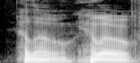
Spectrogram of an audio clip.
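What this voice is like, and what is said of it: Put-on radio announcer voice. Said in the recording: “my best radio voice”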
